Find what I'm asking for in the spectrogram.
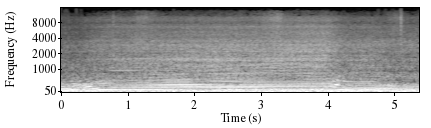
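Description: Deep, smooth V8 rumble climbing evenly in pitch as the truck pulls, no knocks or misfires; sounds like a healthy engine.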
